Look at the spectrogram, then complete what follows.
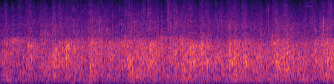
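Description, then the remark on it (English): Steady applause from an audience at a chapel welcoming a guest speaker, a dense crackle of many hands clapping at an even, sustained loudness throughout, with no voices standing out above it. “Would you join me in welcoming”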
